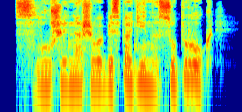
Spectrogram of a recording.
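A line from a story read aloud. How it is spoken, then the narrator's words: Frightened whisper. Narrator (Russian): испуганно прошептала Агнес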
